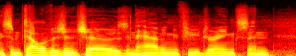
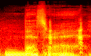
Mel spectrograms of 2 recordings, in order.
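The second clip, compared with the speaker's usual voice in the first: much lower, slow announcer echo; deep announcer voice; 8 semitones lower than usual. Pretend. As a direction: drop into a booming radio voice. Deep echo of his own line.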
